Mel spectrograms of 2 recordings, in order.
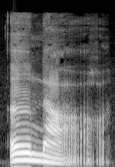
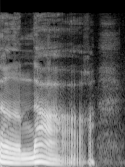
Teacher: je fais même la liaison entre un et art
